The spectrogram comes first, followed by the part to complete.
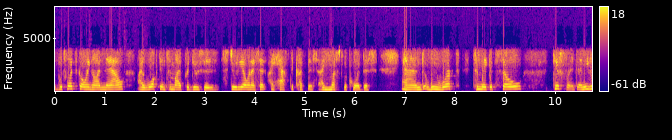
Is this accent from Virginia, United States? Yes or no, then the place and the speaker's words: no; Brooklyn, New York, United States; You know, I grew up in Brooklyn, which was a melting pot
